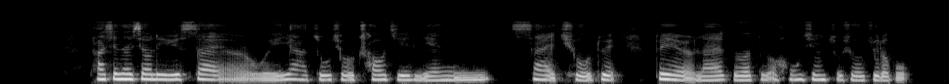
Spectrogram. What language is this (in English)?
Chinese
